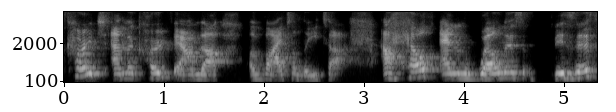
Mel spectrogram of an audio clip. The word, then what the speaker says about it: Vitalita: to get pronunciation wrong it's actually vitality it's the italian word for vitality but yeah beautiful i'm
